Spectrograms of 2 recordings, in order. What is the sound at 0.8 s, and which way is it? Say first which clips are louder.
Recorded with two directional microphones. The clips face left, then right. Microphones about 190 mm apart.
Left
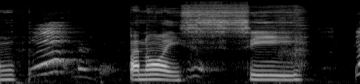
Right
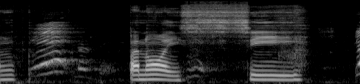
Babbling: left 3 dB; 35° left (ahead or behind).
